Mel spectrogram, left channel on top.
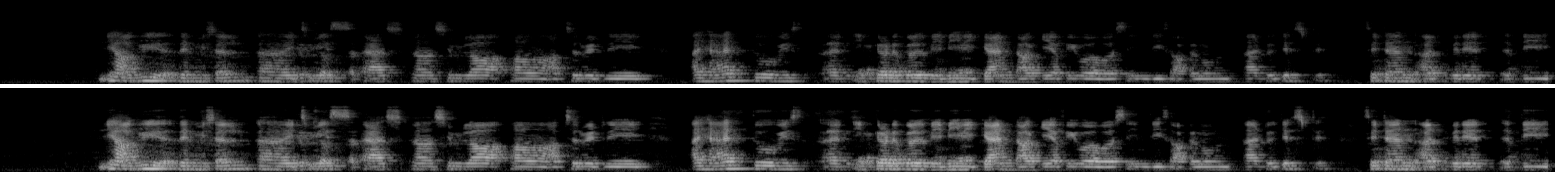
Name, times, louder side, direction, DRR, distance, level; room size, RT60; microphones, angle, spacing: voice 1, 1.0-6.5 6.9-13.3 13.7-15.5, right 5 dB, 85° right, 0.5 m, -30 dB
7.1 x 6.1 x 5.0 m
head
